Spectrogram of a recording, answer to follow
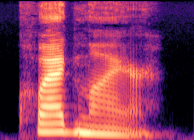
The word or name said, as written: quagmire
